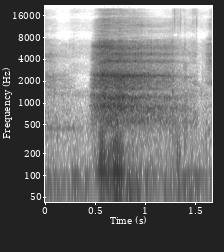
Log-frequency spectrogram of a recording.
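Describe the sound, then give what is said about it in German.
A single deep inhale from a person walking along a path beside the water in the evening. The breath swells quickly, then slowly fades, alone and fairly loud. “Ich atme mal ein”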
